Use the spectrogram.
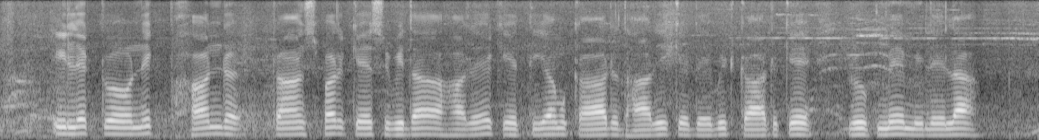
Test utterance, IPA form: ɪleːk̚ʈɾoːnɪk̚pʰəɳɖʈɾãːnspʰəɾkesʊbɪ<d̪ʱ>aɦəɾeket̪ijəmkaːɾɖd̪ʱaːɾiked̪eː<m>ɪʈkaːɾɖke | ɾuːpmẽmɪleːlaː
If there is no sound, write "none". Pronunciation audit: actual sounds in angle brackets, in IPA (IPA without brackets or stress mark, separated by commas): d̪ʱ, b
